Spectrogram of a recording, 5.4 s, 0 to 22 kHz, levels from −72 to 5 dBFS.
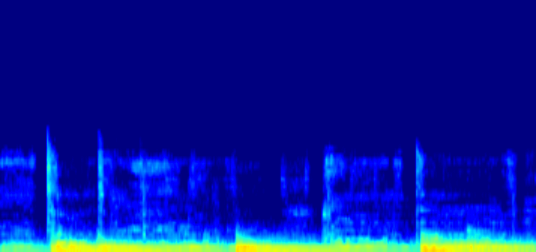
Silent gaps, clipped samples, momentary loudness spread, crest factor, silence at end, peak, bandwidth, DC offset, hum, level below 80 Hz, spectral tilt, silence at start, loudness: none; under 0.1%; 8 LU; 16 dB; 0 s; -8 dBFS; 10.5 kHz; under 0.1%; none; -76 dBFS; -6 dB/octave; 0 s; -26 LUFS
